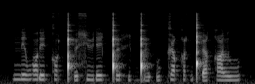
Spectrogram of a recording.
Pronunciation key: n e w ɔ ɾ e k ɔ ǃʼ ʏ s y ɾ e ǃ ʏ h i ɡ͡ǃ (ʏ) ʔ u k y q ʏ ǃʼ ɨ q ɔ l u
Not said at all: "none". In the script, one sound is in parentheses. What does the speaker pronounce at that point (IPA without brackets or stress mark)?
ʏ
